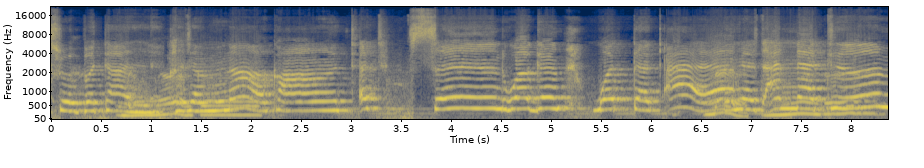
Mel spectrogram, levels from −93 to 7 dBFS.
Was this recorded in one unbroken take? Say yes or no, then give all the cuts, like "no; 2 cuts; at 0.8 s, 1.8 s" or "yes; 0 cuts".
yes; 0 cuts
